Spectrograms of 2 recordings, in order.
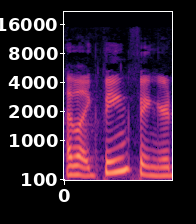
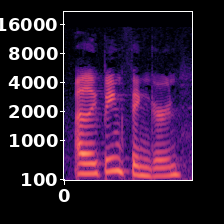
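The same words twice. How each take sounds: First: It is said at a louder volume. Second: It is said at a quieter volume.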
